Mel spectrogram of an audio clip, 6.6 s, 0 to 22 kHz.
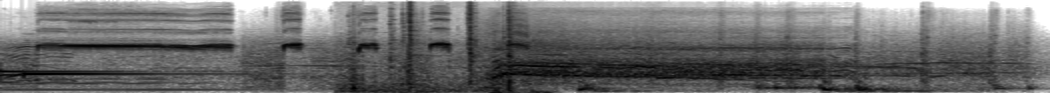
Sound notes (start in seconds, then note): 0.0 whistle blows; 3.5 crowd cheers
